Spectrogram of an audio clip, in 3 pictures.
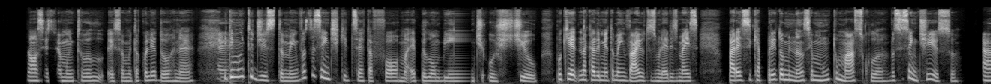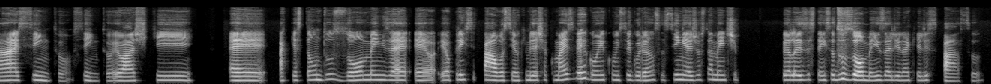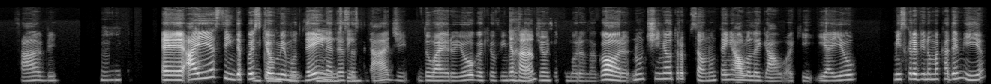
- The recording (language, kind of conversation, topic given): Portuguese, advice, Como posso lidar com a vergonha e a insegurança ao ir à academia?
- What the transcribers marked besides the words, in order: static; distorted speech; laughing while speaking: "homens"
